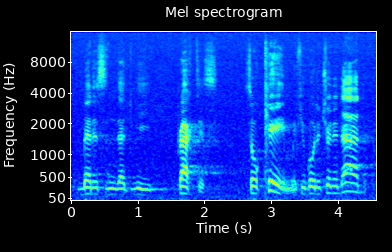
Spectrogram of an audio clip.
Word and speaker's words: CAIM: It can be used or it doesn't have to be used, but I've coined this word CAIM, C-A-A-A-I-M, pronounced CAIM.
